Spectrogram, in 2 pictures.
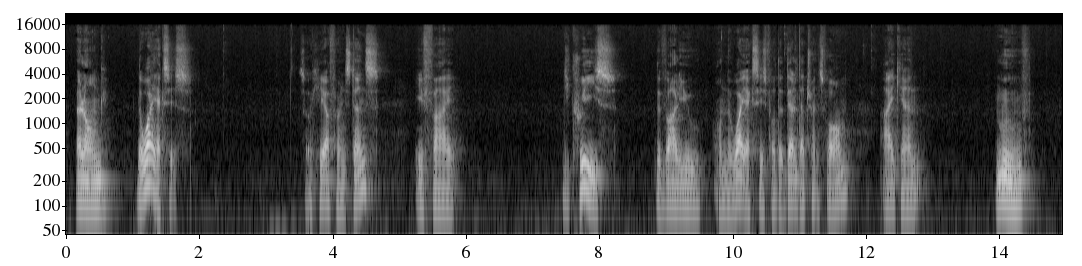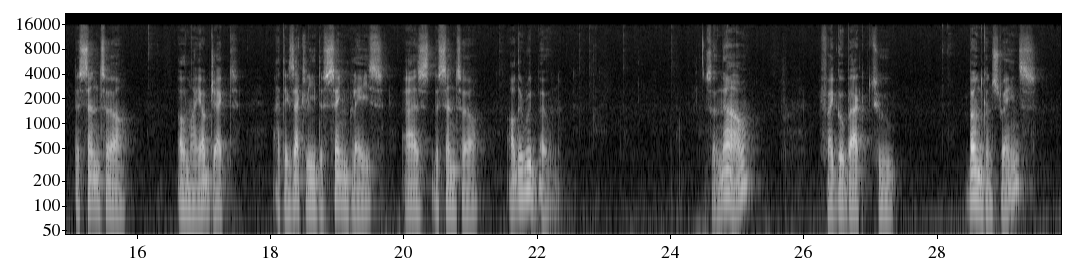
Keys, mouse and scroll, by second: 2.4 shift+click, 11.5 scroll up 7, 12.1 shift+middle click, 12.6-12.9 scroll down 4, 14.3 shift+click, 20.8 middle click, 21.9 scroll down 4, 22.7 shift+middle click, 23.3 middle click, 24.3-24.7 scroll down 3, 24.7 shift+middle click, 25.2-25.6 scroll down 2, 28.1 click, 29.1 middle click, 29.7-29.8 scroll down 3.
